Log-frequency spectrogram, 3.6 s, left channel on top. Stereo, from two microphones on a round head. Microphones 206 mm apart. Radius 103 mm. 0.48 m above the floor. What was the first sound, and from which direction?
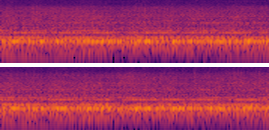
Only background noise.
